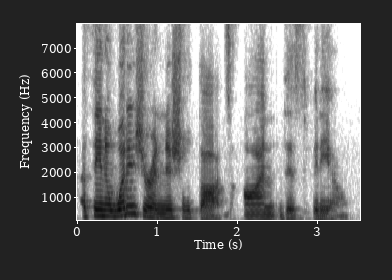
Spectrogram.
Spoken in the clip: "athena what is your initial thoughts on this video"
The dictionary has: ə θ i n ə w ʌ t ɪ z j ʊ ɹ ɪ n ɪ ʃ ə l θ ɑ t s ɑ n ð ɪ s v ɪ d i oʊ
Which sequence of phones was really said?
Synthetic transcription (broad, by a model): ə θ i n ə w ʌ t ɪ z j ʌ ɹ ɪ n ɪ ʃ l θ ɑ t s n ð ɪ s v ɪ d i oʊ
